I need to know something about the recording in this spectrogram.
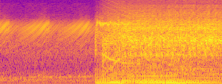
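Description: A burst of energy whooshes and rumbles loudly.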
